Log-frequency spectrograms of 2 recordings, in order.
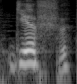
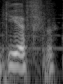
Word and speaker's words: GIF: How to pronounce GIF? GIF. Some people pronounce it GIF for some reason, but it's a GIF.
